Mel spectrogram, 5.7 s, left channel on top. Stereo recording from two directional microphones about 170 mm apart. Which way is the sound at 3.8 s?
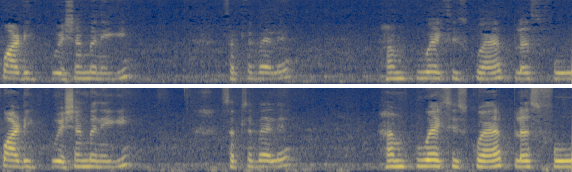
55° right (ahead or behind).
